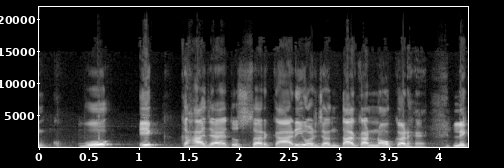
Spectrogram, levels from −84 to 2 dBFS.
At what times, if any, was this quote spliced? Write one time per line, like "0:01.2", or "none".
none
